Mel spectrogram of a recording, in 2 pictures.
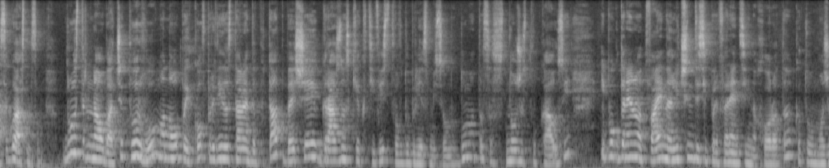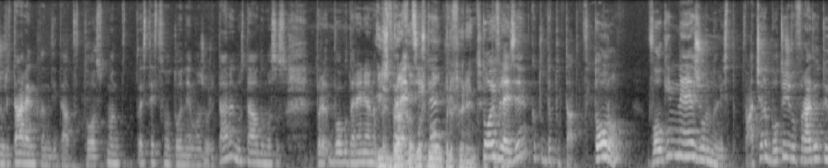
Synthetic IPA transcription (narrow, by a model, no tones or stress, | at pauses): sɐɡlˠasnɐsə̰m | od̪ːɾuɡəst̪ɾɐnaobat͡ʃɛpɤɾvomɐnoːpɛjkɔfpɾɛd̪id̪ɐst̪anɛd̪ɛput̪at̪bɛʃɛɡɾaʒd̪ɐnskiɐkt̪ivist̪vəvd̪obɾiəsmisəlˠnɐd̪umət̪əsɐsmnɔʒɛst̪vokaʊzi | iblˠɐɡod̪ɐɾɛnonɐt̪ovainɐlit͡ʃnit̪ɛsipɾɛfɛɾɛnt̪siːnɐxɔɾət̪əkɐt̪ɔmɐʒoɾit̪aɾɛnkɐnd̪id̪a̰t̪ːɔɛsm | ɛst̪ɛst̪vɛnot̪ɔjnɛɛmɐʒo̰ɾḭt̪aɾɛnːost̪avəd̪uməsɐs | pɾɛblˠɐɡod̪ɐɾɛniɛnɐpiɾzfɛɾaɛnəvɔismnoɡʊpɾɛfɛɾɛ̰nt̪si̥t̪ɔjvlɛzɛkɐt̪ɔd̪ɛput̪a̰t̪ft̪ɔɾo | vɔlˠɡʲinːɛɛʒuɾnɐlist̪t̪o̥vat͡ʃɛɾɐbɔt̪iʃvɐfɾad̪iot̪oi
